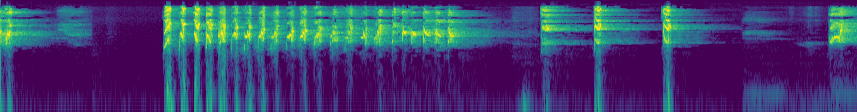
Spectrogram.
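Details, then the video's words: Lovebird in full voice giving a long 'ngekek' chatter: a fast, even run of sharp, high, rattling notes lasting about three seconds, then scattered short harsh chirps with pauses between them. "SUARA BURUNG LOVEBIRD GACOR,Jago Ngekek"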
